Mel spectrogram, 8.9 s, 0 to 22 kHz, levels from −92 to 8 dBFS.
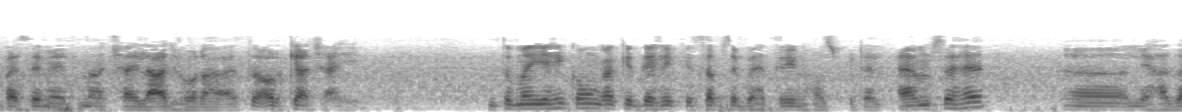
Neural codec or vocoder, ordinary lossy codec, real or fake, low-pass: none; MP3, 24 kbps; real; 7.2 kHz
